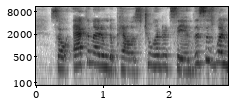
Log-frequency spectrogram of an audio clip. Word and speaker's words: napellus: word, it's two words, aconitum Napalis, exactly the way it sounds, folks. It's Latin, so think of it, it's phonetically correct. So Aconitum Napalis 200C, and this is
